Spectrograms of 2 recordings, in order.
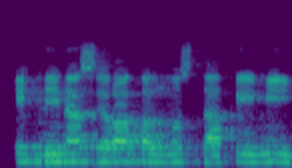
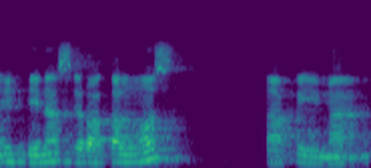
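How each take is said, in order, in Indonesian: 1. Kata terakhir diakhiri dengan vokal 'i'. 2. Kata terakhir diakhiri dengan vokal 'a'. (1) "Mengganti harokat dengan harokat"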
